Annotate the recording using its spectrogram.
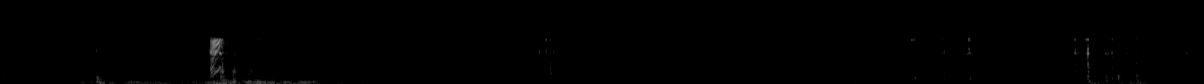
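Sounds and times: faint low hum: 0:00.0 - 0:06.2
sharp bark-like animal call: 0:02.1 - 0:02.4.

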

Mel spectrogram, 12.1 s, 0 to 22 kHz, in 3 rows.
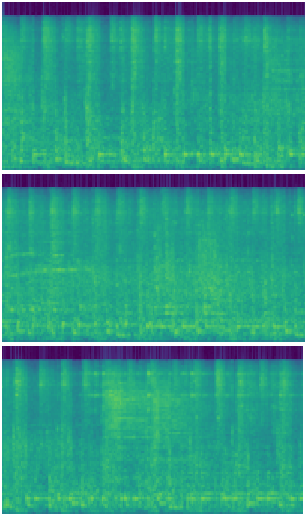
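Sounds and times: hand percussion: 0:00.0 - 0:12.0
marimbas playing: 0:03.5 - 0:12.0.

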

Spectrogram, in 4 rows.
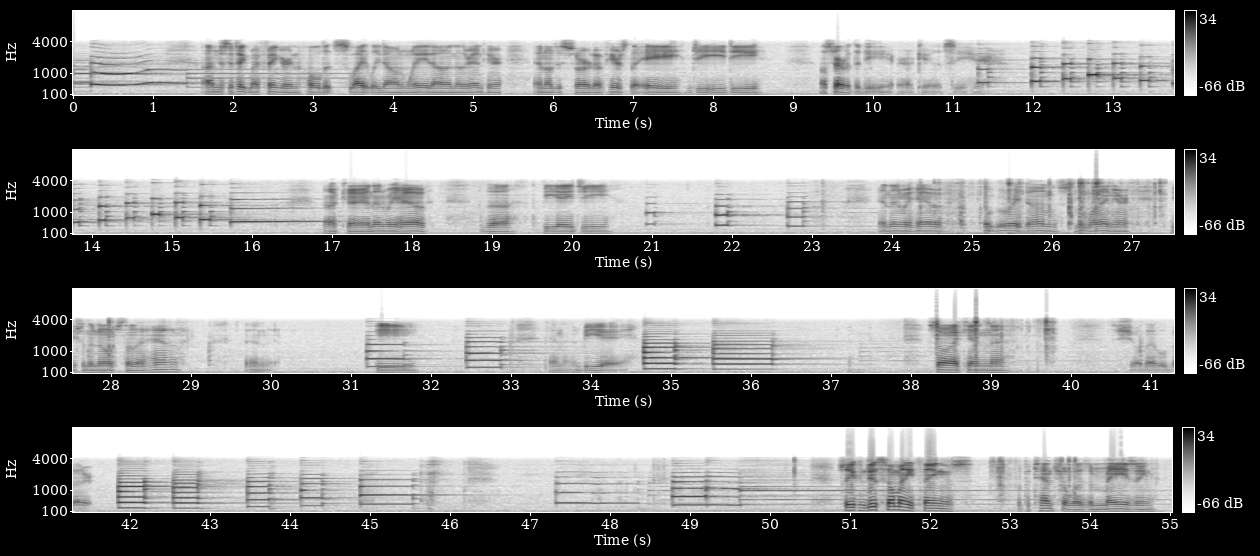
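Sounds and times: plucked single-string notes: 0:00.0 - 0:05.0, 0:20.9 - 0:28.2, 0:31.2 - 0:39.8, 0:41.8 - 0:46.4, 0:47.3 - 0:55.0.

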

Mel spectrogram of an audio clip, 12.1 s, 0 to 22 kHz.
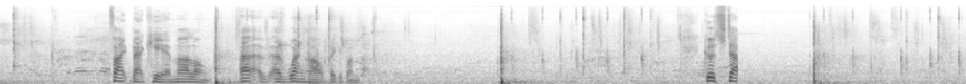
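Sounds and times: table tennis ball clicks: 0:06.3 - 0:08.4, 0:10.1 - 0:12.0.

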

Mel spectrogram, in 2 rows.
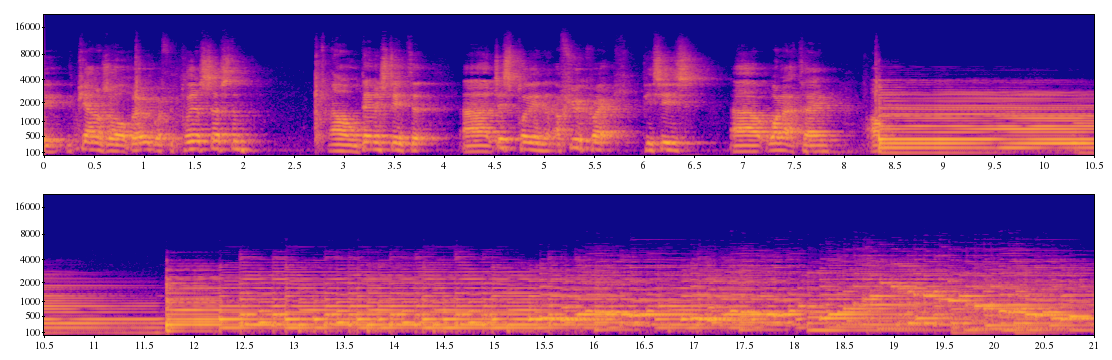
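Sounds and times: player piano playing: 0:08.3 - 0:21.0.

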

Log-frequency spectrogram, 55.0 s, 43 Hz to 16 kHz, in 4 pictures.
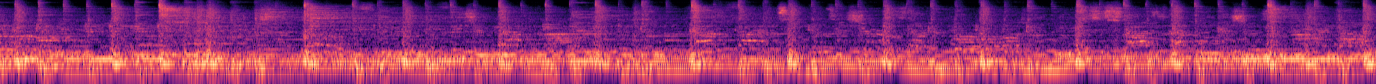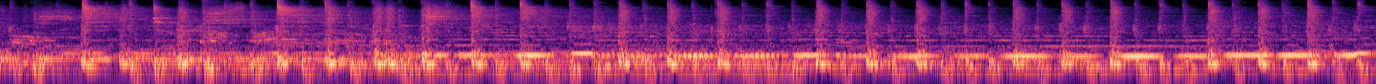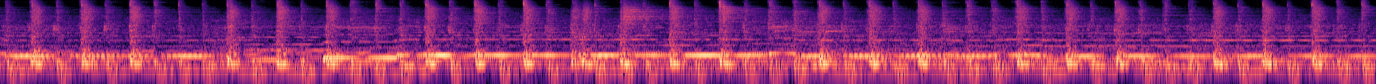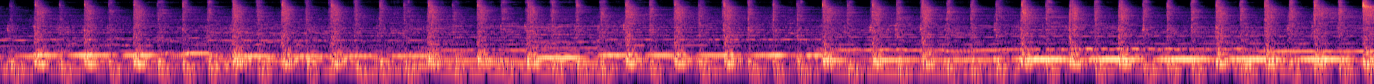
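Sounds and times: live rock band playing: 0:00.0 - 0:55.0.

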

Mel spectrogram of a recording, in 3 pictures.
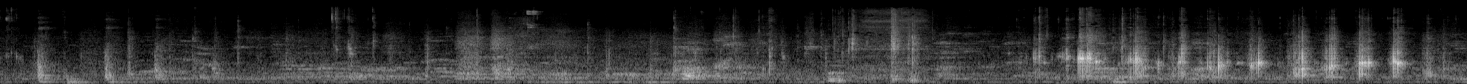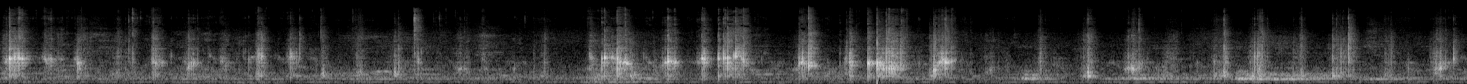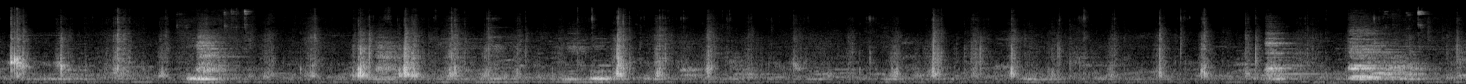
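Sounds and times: clay being chewed: 0:00.0 - 0:44.0.

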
